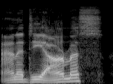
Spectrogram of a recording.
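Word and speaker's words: Ana de Armas: Anna de Armas. Yeah. Anna Diamas.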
